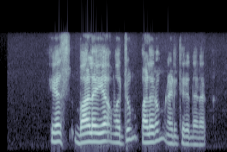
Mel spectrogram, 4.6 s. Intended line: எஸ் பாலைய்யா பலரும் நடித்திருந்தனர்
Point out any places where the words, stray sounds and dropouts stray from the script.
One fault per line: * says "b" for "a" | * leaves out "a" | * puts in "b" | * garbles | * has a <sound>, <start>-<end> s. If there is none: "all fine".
* puts in "மற்றும்"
